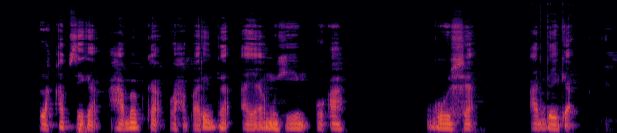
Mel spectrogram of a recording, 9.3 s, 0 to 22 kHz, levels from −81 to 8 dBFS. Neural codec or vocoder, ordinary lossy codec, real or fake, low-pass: none; none; real; none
